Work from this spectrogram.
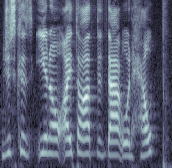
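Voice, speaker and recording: A woman's voice: sits high, steady tone, moderate pace, pushed and bright, no echo, soft background music. A woman giving casual let's play commentary as a gaming streamer, sweary and rambling.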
